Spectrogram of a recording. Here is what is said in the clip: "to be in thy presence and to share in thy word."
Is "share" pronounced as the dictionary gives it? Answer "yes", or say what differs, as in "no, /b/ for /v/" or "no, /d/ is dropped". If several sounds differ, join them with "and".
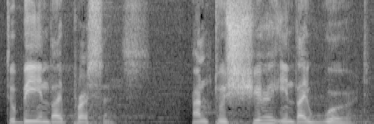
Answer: yes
